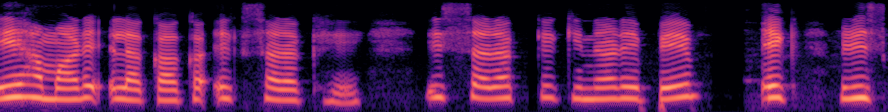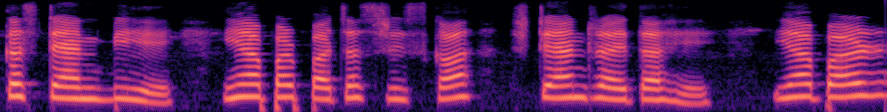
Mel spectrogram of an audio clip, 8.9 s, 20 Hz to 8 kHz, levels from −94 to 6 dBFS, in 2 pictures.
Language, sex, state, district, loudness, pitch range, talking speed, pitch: Hindi, female, Jharkhand, Sahebganj, -20 LUFS, 260-305 Hz, 175 wpm, 285 Hz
